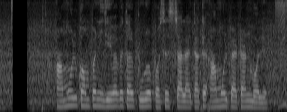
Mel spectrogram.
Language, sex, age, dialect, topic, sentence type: Bengali, male, 18-24, Standard Colloquial, agriculture, statement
